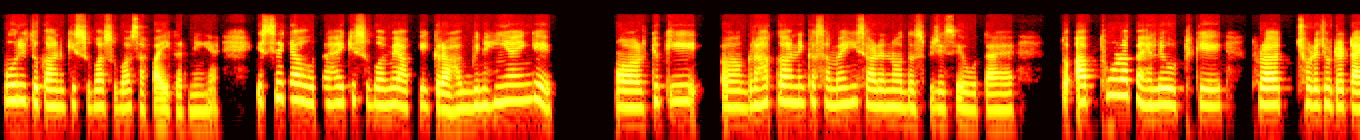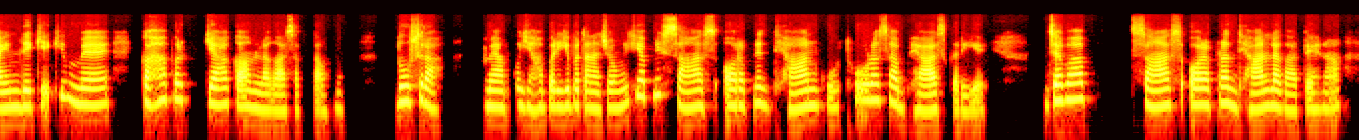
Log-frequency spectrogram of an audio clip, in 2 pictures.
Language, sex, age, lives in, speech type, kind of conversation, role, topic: Hindi, female, 25-29, India, conversation, advice, advisor, मैं अपना ध्यान लंबे समय तक कैसे बनाए रखूँ?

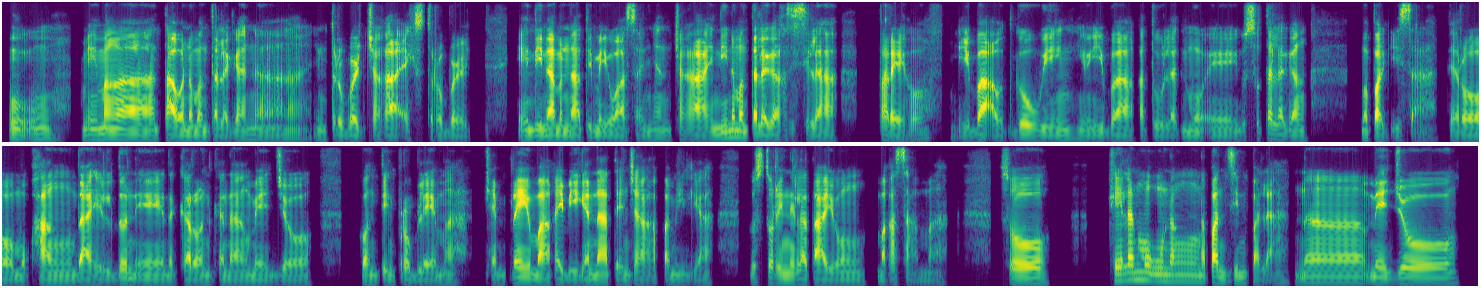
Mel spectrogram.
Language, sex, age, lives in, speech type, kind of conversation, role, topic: Filipino, male, 35-39, Philippines, conversation, advice, advisor, Paano ko mababalanse ang pakikisama at oras para sa sarili?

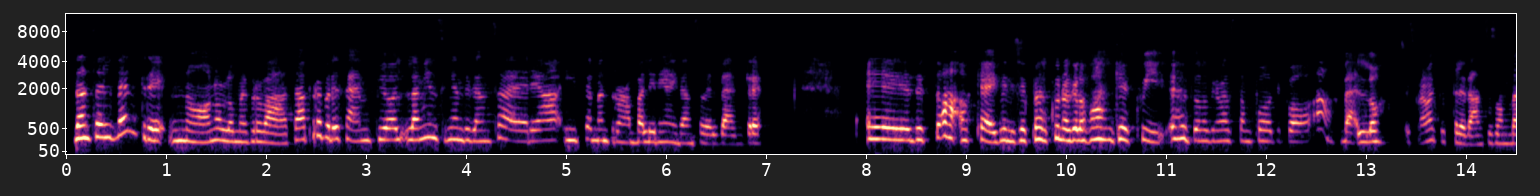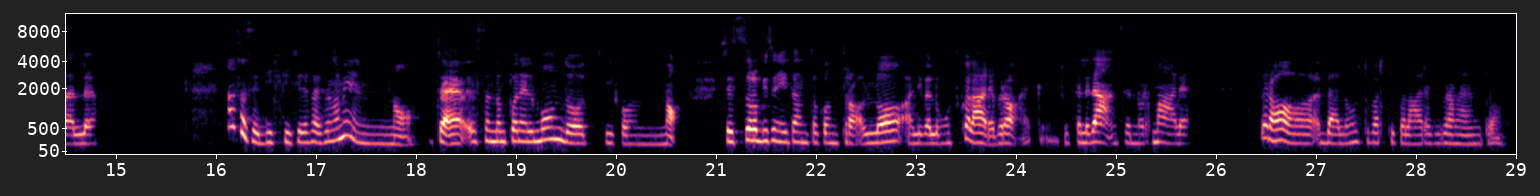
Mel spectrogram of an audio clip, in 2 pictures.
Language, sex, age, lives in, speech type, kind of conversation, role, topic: Italian, female, 20-24, Italy, conversation, unstructured, none, Hai mai scoperto un talento nascosto provando qualcosa di nuovo?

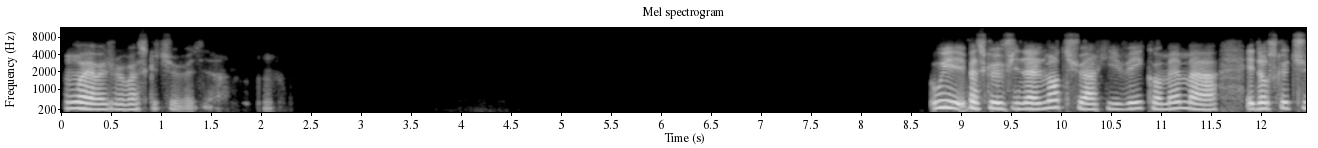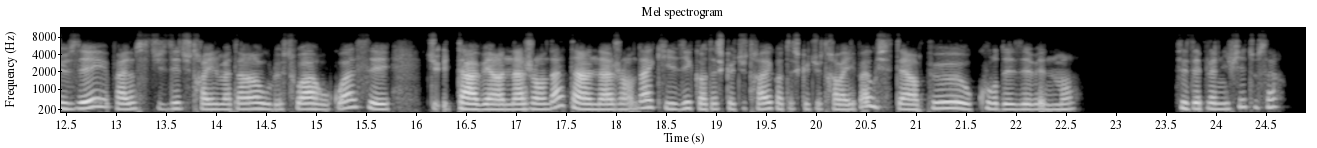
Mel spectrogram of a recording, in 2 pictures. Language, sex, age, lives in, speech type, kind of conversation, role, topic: French, female, 25-29, France, conversation, podcast, host, Comment trouves-tu l’équilibre entre le travail et la vie personnelle ?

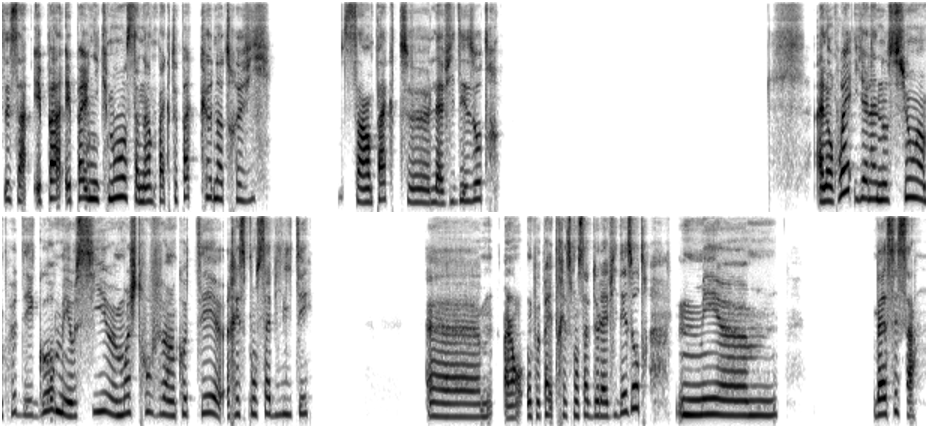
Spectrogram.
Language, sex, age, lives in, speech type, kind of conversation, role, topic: French, female, 30-34, France, conversation, podcast, guest, Quel livre ou quel film t’a bouleversé, et pourquoi ?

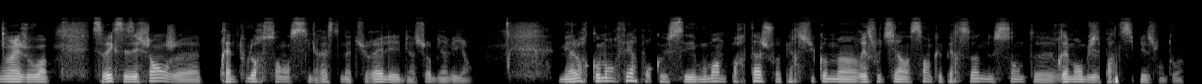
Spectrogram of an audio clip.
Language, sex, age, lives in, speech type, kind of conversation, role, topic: French, male, 25-29, France, read, expert-assistant, asker, Comment gérer les différences culturelles au sein d’une équipe ?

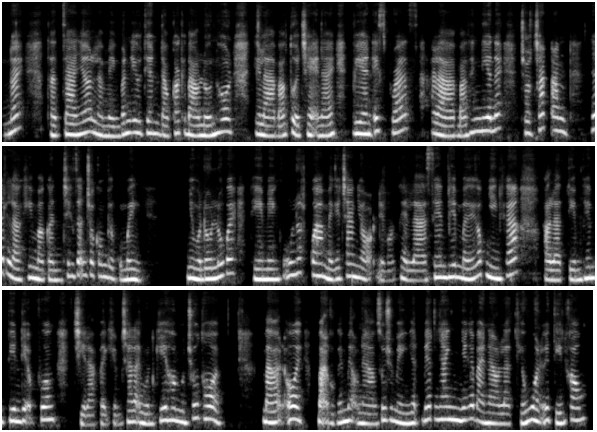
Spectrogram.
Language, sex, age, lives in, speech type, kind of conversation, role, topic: Vietnamese, female, 20-24, Vietnam, read, expert-assistant, asker, Chất lượng báo mạng hiện nay giảm sút vì đâu và làm sao để nhận biết tin chính xác?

